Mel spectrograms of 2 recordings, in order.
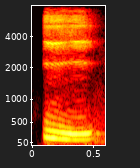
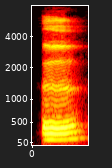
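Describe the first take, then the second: First: The letter is said with English pronunciation. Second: The letter is said with French pronunciation. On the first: "Like this is e" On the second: "but in French it's e"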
